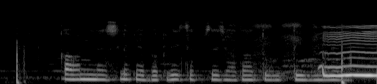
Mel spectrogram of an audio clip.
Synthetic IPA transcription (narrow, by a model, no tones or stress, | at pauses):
kaʋənːɐslkebɐkɾisɐbsezjaːd̪at̪oːɾt̪iɦu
